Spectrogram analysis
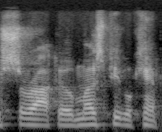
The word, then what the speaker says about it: Ciorrocco: i say superhero because my last name is siraco most people can't pronounce it my friend started calling me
